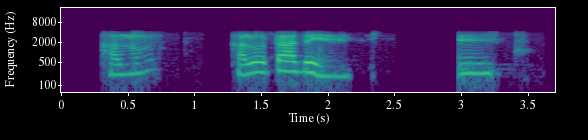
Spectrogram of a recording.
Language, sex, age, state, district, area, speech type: Manipuri, female, 45-60, Manipur, Churachandpur, urban, conversation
